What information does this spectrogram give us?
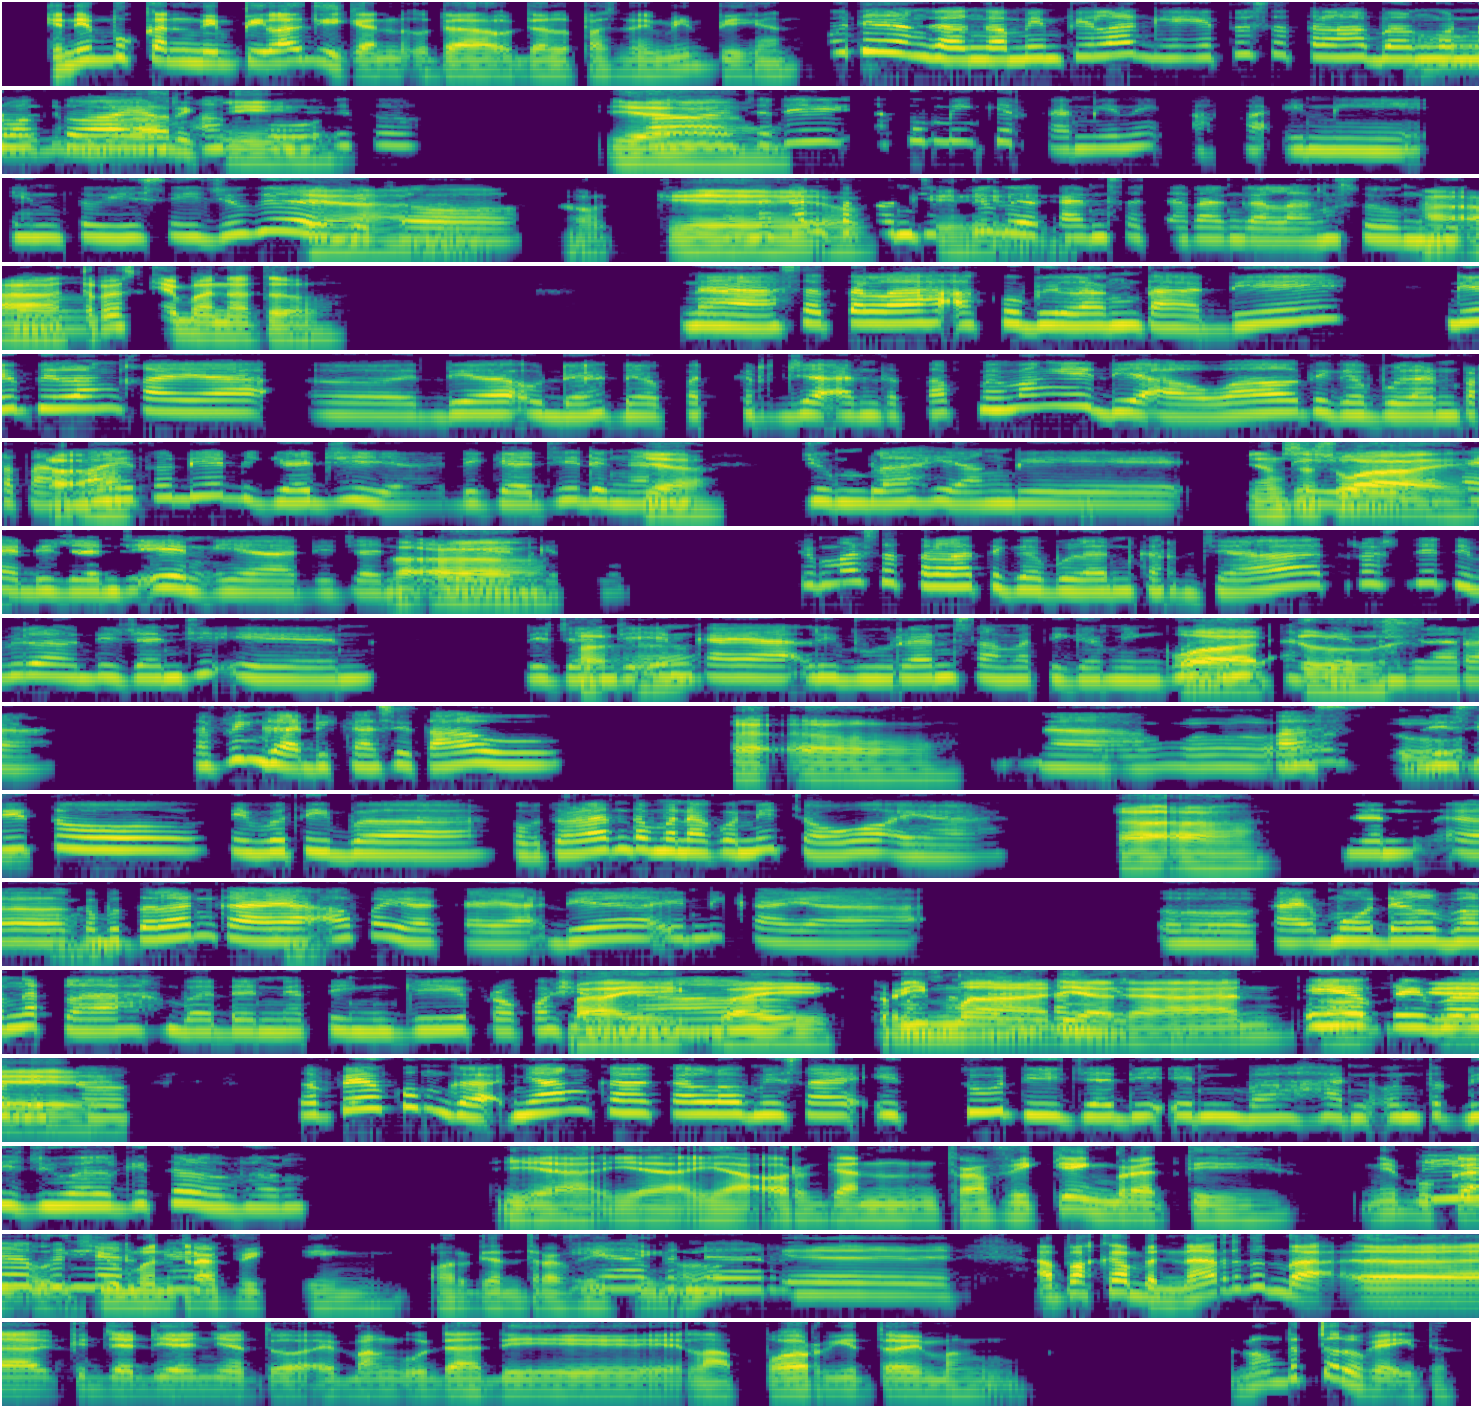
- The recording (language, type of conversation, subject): Indonesian, podcast, Bagaimana pengalamanmu menunjukkan bahwa intuisi bisa dilatih?
- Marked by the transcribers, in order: other background noise; chuckle; in English: "trafficking"; in English: "human trafficking"; in English: "trafficking"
